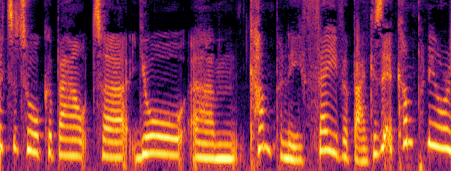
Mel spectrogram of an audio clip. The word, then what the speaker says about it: Favabank: So Favabank is a website, and it's spelt favour as in F-A-V-A, but it's a website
